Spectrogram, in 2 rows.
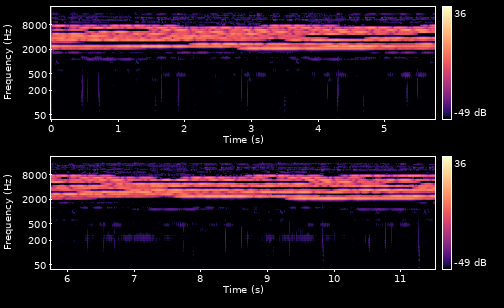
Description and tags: glass chimes loop
Loopable piece of bowed glass sounds pitched C D E F# G# A# (6-TET scale).
chimes, bowed-glass, magic, fairy, singing-glass, loop, dream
